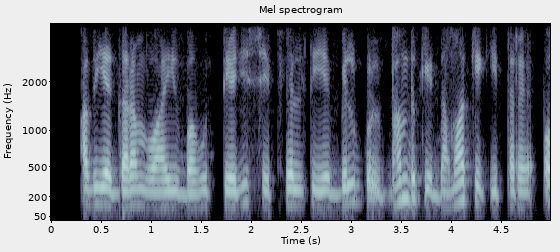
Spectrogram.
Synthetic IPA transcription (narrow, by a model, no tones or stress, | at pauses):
ɐ̰bjeɡəɾəmʋaːjubɐɦʊt̪ːeːd͡ʒisepʰeːlt̪iɦɛbɪlkʊlbʱə̃nd̪ked̪ʱɐmaːkekit̪əɾəɦɔ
